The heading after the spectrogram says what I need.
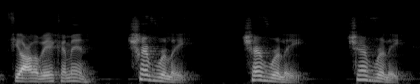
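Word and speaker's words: Chevrolet: شيفرولي مش شيفولي، لاني بسمع ناس كتير قوي بتقول شيفولي.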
